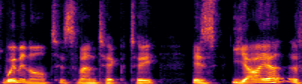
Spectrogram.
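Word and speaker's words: Iaia: Well, one of the few named women artists of antiquity is Yaya of Sysicus. I'll spell that for you.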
